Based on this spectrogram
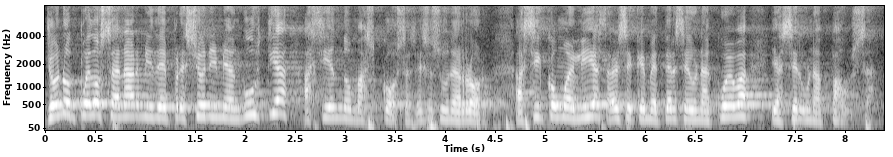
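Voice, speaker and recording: High-voiced preacher in a reverberant church. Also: male voice, fairly quick, few pauses, slight background noise. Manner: rises to impassioned, near-shouted emphasis, then drops low and quiet in prayer. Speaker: pastor. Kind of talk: sermon. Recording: reverberant church hall with faint ambience.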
